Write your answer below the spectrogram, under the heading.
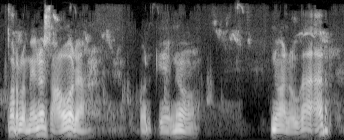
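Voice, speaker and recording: A 49-year-old Catalan man, whose first language is Catalan alongside Spanish, speaks Spanish with a Catalan accent while hosting a solo podcast, rambling in an informal, unscripted monologue. His fairly low voice is a little mellow, at normal speed. The dull lo-fi home recording has clear background noise.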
